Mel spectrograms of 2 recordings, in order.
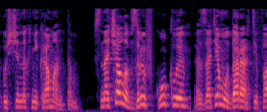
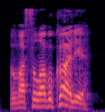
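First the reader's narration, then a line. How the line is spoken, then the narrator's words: Straining yell. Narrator (Russian): заорал Гржак, надсаживаясь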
